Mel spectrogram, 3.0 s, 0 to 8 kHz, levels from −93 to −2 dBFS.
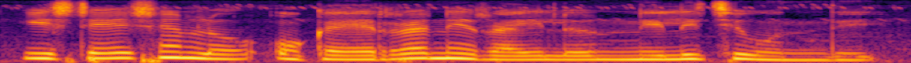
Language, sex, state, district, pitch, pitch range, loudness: Telugu, female, Telangana, Komaram Bheem, 205 Hz, 175-235 Hz, -14 LUFS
